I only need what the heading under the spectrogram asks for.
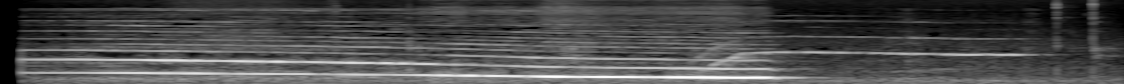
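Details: A female Cocker Spaniel gives one long, sustained howl, rich in overtones, that slowly falls in pitch over nearly four seconds. It rises briefly at the end before fading into quiet background.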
